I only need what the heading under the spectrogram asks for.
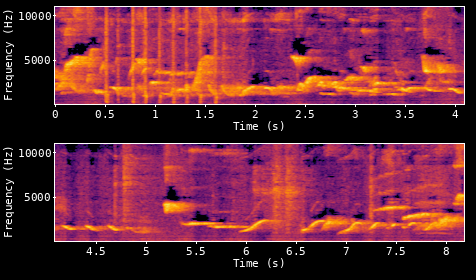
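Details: Caged long-tailed white-rumped shama singing indoors; a loud, fast flow of varied whistles, rising and falling slurs and rapid clicking notes, with sharp repeated ticks near the start and a faint low hum.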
